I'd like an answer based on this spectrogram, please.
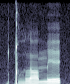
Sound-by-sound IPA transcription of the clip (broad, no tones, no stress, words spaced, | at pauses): ǃɔ̤lɒmɪ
